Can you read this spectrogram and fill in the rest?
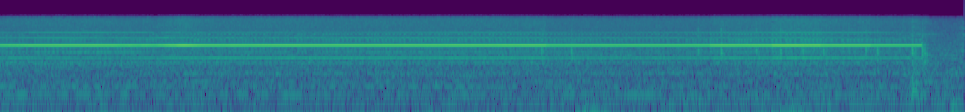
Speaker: Scanning. Beep. That's stupid. I don't know why it just keep doing that.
